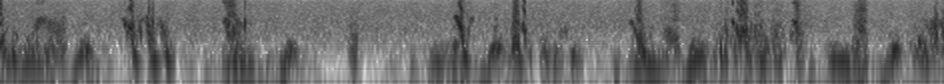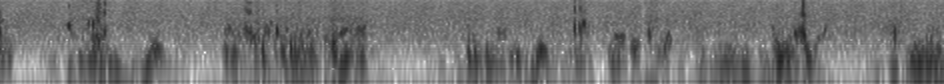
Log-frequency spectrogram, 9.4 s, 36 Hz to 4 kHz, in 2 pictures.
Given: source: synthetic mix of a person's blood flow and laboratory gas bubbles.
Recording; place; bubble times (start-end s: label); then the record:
Doppler ultrasound of blood flow; precordium
0.00-0.34 s: bubbles
0.60-0.89 s: bubbles
1.11-1.26 s: bubbles
1.73-1.81 s: bubbles
2.24-2.38 s: bubbles
2.52-2.67 s: bubbles
2.69-2.92 s: bubbles
3.12-3.42 s: bubbles
3.56-4.05 s: bubbles
4.25-4.35 s: bubbles
4.54-4.79 s: bubbles
5.04-5.27 s: bubbles
5.83-6.56 s: bubbles
7.03-7.38 s: bubbles
7.56-7.69 s: bubbles
7.76-8.08 s: bubbles
8.57-8.89 s: bubbles
9.16-9.23 s: bubbles
9.35-9.45 s: bubbles
From the record:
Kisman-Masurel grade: 243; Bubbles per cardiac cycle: several, 3 to 8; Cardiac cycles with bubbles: 100%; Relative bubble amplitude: loud (0.450 to 0.775); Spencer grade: 3 (all of the cardiac periods contain showers or single bubble signals, but not dominating or overriding the cardiac motion signals); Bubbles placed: only in the low amplitude regions of the cardiac cycle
